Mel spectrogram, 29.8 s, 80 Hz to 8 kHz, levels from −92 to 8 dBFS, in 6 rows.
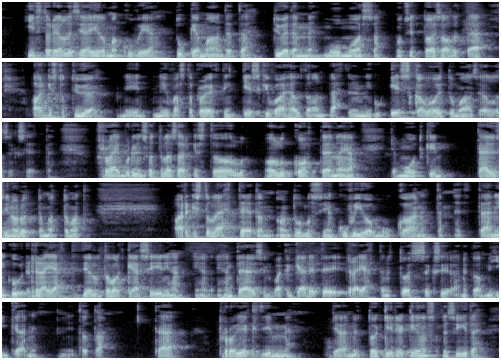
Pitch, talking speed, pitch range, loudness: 110 Hz, 145 wpm, 100-120 Hz, -17 LUFS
